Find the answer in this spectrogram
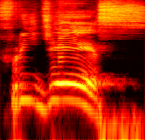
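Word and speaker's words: Phryges: इन्होंने चुना है फ्रीजेस इसका उच्चारण है फ्रीजेस मैं एक्चुअली में प्लूरल में बोल रहा हूं आप चाहो तो फ्रीज भी बोल सकते हो okay fridge फ्रीजेस okay okay English में इसका उच्चारण वही है फ्रिस ओके अब आप बोलेंगे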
